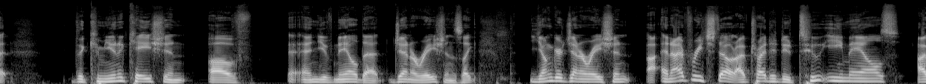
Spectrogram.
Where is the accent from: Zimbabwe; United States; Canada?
Canada; I would think that as a Canadian, I think we would tend to ask more.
